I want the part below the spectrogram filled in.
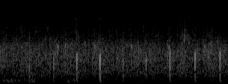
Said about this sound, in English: Let's give a great round of applause for our speakers today.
